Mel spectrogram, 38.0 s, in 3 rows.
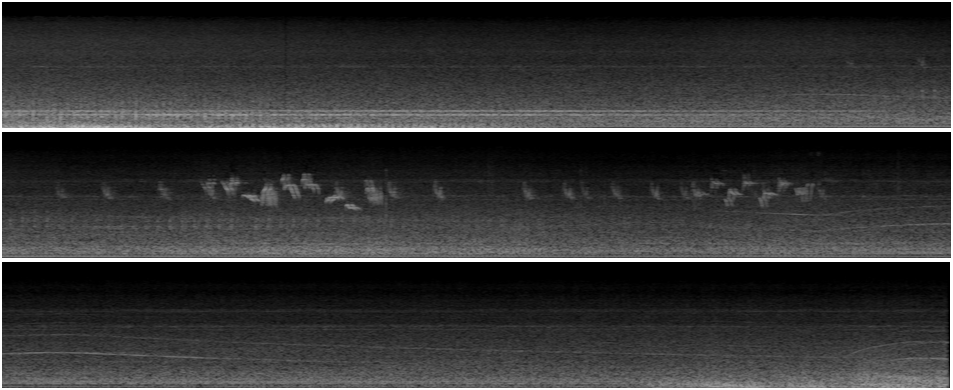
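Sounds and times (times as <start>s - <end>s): faint distant tone: 0.0s - 12.0s
low outdoor background hum: 0.0s - 37.9s
small birds chirping: 13.3s - 24.3s.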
